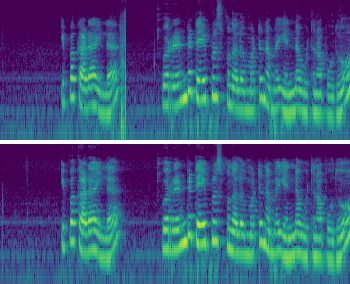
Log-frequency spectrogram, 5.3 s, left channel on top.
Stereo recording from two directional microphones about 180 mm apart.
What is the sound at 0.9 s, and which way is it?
Speech, 35° right (ahead or behind).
